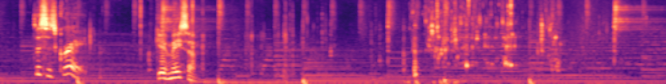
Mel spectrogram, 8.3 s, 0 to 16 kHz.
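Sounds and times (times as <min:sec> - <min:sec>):
speech: 0:00.5 - 0:01.2, 0:02.0 - 0:02.6
water drips: 0:05.1 - 0:07.1
collected rainwater from a roof being poured and splashing: 0:05.1 - 0:07.6.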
